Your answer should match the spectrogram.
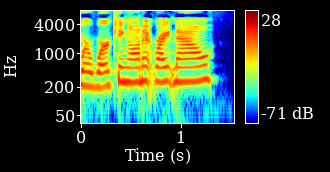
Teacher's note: His voice had a rising intonation at the end which made the sentence sound like a question or worse like he was unsure or even being sarcastic.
